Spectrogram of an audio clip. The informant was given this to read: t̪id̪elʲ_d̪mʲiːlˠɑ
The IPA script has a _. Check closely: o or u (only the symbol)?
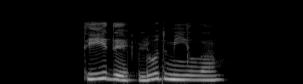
u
